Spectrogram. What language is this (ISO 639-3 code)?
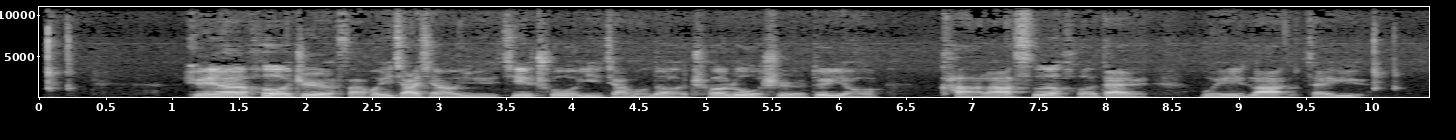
zho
